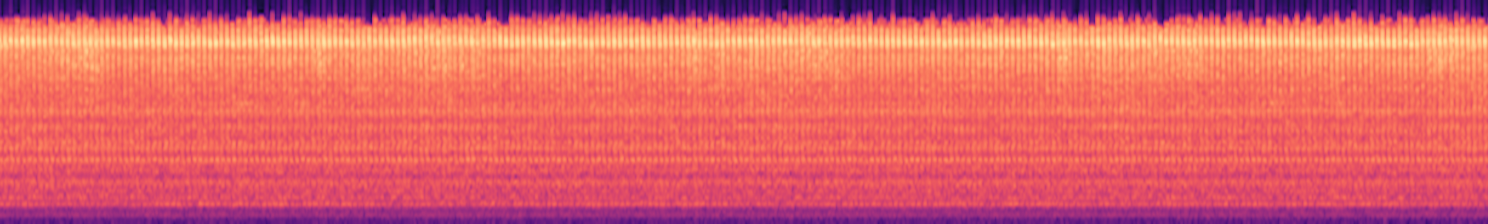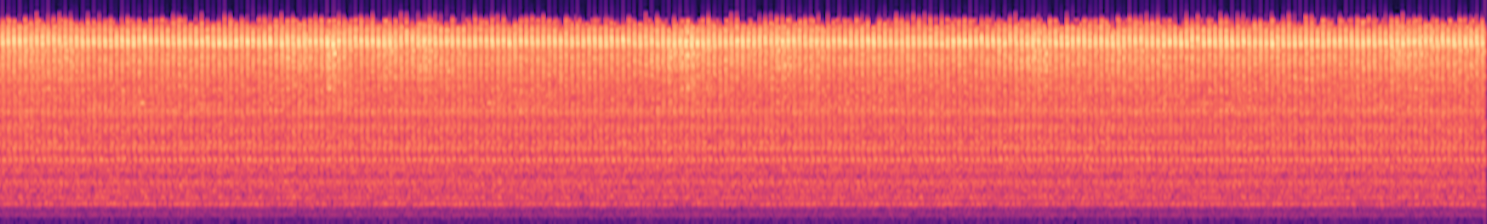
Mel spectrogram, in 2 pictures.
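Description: Cine film projector running steadily: an unbroken mechanical whir from the projector's motor and film transport, which is all there is to hear on this silent home movie.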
